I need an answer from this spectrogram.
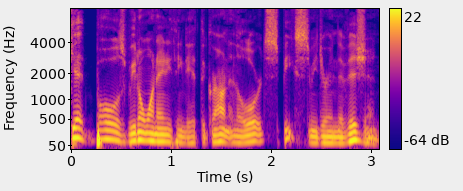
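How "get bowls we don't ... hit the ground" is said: put-on urgent, loud yelled calling out. Retelling the wife calling for bowls in a vision: imitating the wife yelling. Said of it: "she was, like, yelling".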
